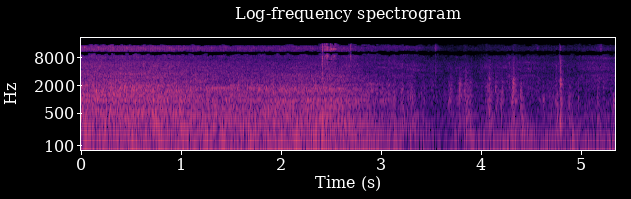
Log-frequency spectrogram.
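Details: 2018 Volvo VNL630 truck, Volvo D13 455 hp, iShift, engine hot (170°), fast idle with oil filler cap off, no blow-by: steady even diesel drone with constant fan rush from A/C left on, then winds down at shutdown; healthy, no leaks.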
